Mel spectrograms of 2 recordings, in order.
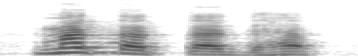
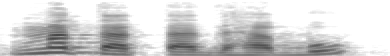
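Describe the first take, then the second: First: The last word ends on a bare consonant. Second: The last word ends with a short vowel. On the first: "Itu sukun kan antum bercakap" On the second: "Sebenarnya kalau diharokati"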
